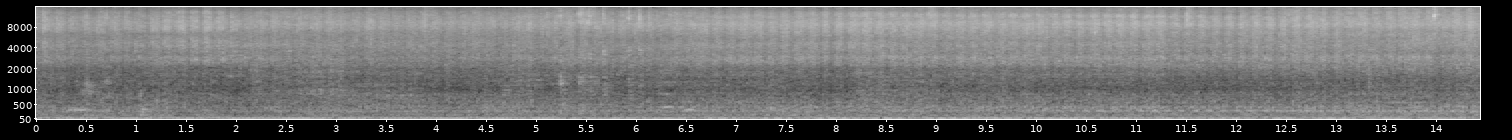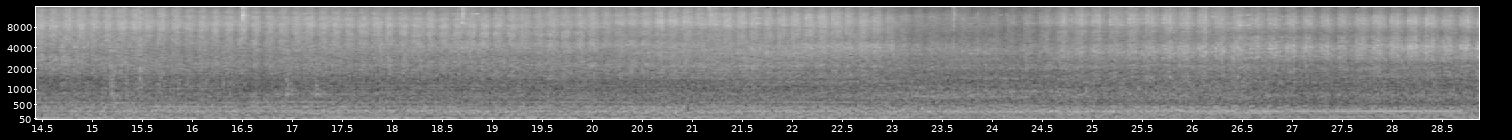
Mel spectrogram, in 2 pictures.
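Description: Freight train of covered hopper cars rolling slowly over a grade crossing, a steady heavy low rumble from the wheels on the rails. It is shoved from behind by A&R #300's diesel locomotive, whose engine drone grows more prominent over the second half as the locomotive nears.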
